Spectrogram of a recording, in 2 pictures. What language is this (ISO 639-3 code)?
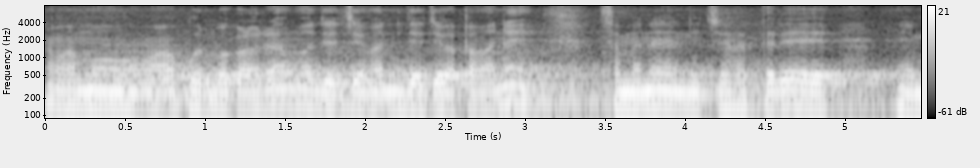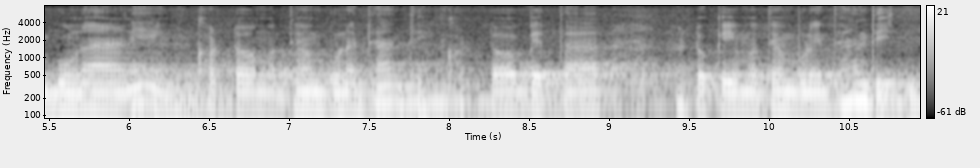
ori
